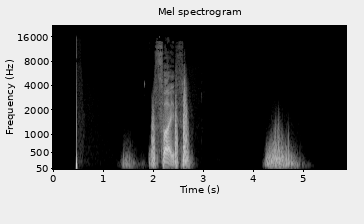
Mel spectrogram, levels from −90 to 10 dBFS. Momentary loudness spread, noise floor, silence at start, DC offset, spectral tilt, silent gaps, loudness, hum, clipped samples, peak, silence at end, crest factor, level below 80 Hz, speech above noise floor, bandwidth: 19 LU; under -90 dBFS; 0.45 s; under 0.1%; -6.5 dB/octave; none; -20 LUFS; none; under 0.1%; -2 dBFS; 1 s; 22 dB; -52 dBFS; over 72 dB; 16 kHz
